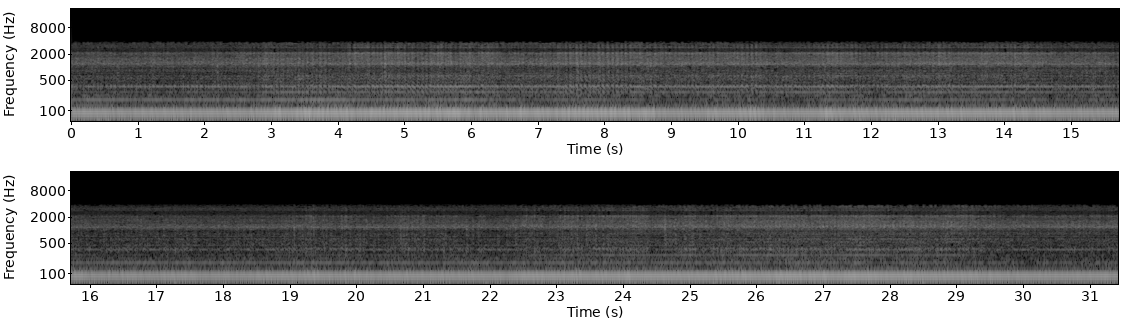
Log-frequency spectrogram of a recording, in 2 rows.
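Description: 9.9 hp Mercury outboard motor running steadily under way, a low, even drone. Some of its higher overtones fade and it gets slightly quieter about halfway through.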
